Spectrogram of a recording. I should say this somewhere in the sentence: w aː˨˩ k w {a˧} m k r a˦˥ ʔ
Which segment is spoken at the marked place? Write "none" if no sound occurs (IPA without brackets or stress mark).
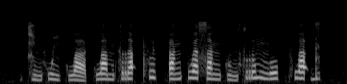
a˧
